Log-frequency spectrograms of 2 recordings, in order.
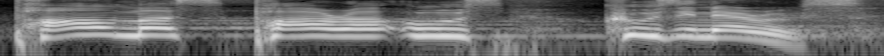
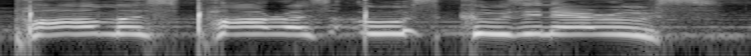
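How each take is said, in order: First: Slow, deliberate "Palmas para os cozinheiros" in Portuguese; quoting the phrase slowly as the missionary taught it; careful Portuguese phrase. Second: High, slow shouted "Palmas para os cozinheiros"; mock shout. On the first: Retold or imitated. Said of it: "in Portuguese". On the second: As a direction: call out "Palmas para os cozinheiros" high and drawn out, like yelling it across the table. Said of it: "I shouted out".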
